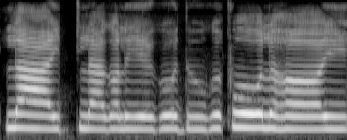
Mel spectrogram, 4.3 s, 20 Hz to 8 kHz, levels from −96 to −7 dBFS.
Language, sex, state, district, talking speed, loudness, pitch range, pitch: Bajjika, female, Bihar, Vaishali, 110 wpm, -23 LUFS, 270-285 Hz, 270 Hz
